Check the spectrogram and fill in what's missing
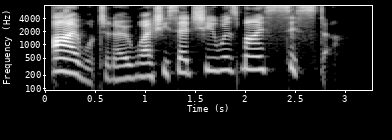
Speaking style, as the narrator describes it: Kelpie said angrily

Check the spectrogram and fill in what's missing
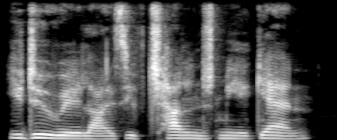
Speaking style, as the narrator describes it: he purred

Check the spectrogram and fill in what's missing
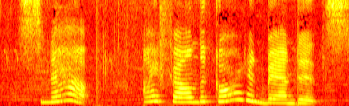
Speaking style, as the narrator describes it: cried

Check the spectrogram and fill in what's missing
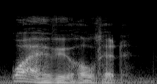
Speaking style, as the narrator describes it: roared the commander of a division at Chickamauga

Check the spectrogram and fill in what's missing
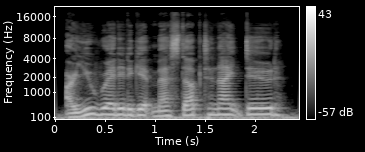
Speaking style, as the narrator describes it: He screamed

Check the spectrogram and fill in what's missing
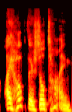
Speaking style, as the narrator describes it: he said

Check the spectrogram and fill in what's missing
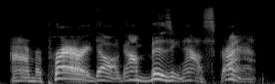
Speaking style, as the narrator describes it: the popsicle with the head ... growled

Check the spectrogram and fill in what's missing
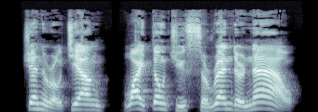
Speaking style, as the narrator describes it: Zhuge Liang called out

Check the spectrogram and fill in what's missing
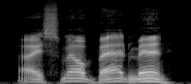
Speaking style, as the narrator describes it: he growled

